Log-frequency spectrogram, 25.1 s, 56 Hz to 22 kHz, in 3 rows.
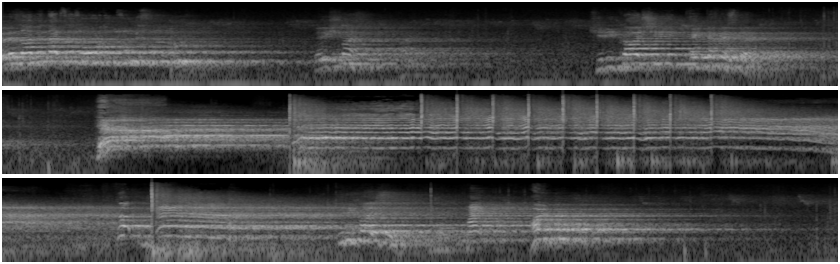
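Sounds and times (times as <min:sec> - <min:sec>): long shouts: 0:09.3 - 0:23.4.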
